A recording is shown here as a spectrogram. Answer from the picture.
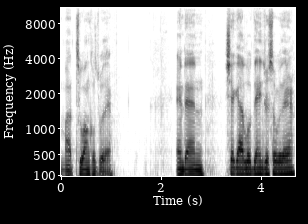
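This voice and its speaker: With a Spanish accent, a man speaks at a fairly quick pace in a dark, mellow tone, his pitch fairly low and his intonation fairly even, on a very clean recording with a silent background. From Louisiana, New Orleans area (Marrero). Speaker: podcast guest. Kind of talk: casual chat.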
